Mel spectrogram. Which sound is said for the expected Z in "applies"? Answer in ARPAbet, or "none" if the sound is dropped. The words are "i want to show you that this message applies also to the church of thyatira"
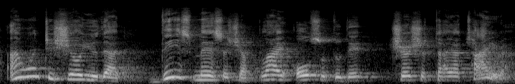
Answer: none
